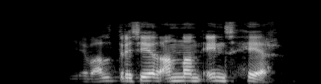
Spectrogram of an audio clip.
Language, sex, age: Icelandic, male, 20-29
